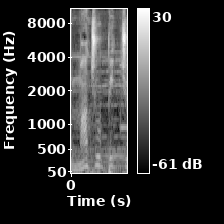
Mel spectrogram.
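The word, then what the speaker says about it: Machu Picchu: Inca সভ্যতার অন্যতম নিদর্শন হল মাচু পিচু। অনেকেই এটিকে উচ্চারণ করে থাকেন মাচু পিচ্চু হিসেবে, যার অর্থ হল পুরনো চূড়া।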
